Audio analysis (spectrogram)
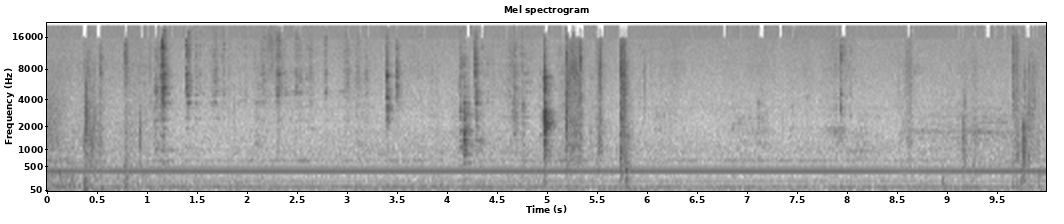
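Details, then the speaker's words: Vintage Oxford RT110 MMA stick welder switched on after sitting about 10 years: steady low mains hum with a clean tone and a few light clicks; transformer idling normally. "starts humming don't if you can hear that in fact it's humming it's a good sign it's on it should hum that's a good thing"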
